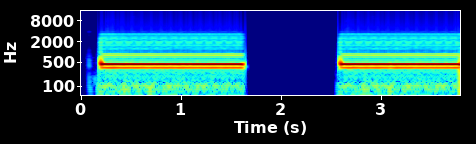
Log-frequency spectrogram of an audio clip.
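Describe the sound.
A Skype call ringing tone: two loud, steady electronic tone bursts, each lasting about one and a half seconds, separated by a second of silence, with no voices.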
